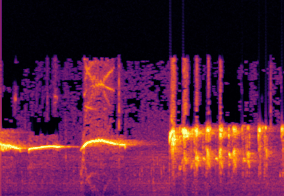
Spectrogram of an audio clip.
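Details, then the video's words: Rueck's blue flycatcher, found only in Sumatra, gives a long, thin, very high steady whistle, then after a pause a burst of rapid, jumbled high twittering notes. "sikatan aceh"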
